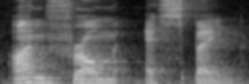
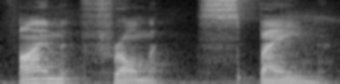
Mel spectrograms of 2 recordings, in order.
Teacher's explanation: even when Spanish speakers say Spain in English they put an e at the beginning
